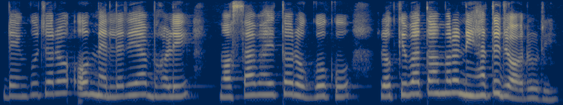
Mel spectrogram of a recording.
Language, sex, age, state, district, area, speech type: Odia, female, 18-30, Odisha, Puri, urban, spontaneous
